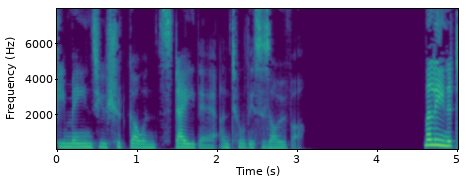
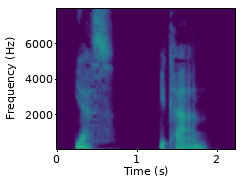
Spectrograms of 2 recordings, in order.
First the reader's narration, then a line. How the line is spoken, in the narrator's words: Aaron said softly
